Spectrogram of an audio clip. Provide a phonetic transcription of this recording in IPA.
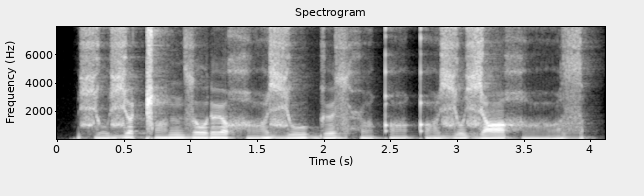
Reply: ɕ o̤ ʑ œ ǁ ɑ̤ n z o ɾ ʏ χ ɑ̤ ʑ u ɡ ʏ z ħ o̤ qʼ ɑ̤ qʼ ɑ̤ ʑ o ʑ ɑ χ ɑ̤ z

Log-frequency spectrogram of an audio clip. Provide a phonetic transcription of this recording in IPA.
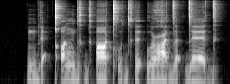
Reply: m b e ʔ qʼ ɑ ŋ ɡ ə ɡ ʔ ɑ kʼ u d ʔ ɘ ʔ u ʕ ɘ d ɜ ʔ d ɛ d

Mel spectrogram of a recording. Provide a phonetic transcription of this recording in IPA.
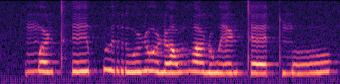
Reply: m ʌ ɳ tʰ e p ɯ r u ɳ o ɳ ʌ w ðˤ a ɳ w e ɳ t ɛ t m o

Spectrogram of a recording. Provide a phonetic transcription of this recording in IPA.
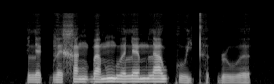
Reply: l ɛ˨˩ k̚ v ɛ˨˩˦ x a˧ ŋ ɓ a˧˥ m ŋ u˧ ə̯ l ɛ˧ m l a˧ w k u˨˩˦ j t̪ʰ ə˨˩ k̚ ɹ u˨˩ ə̯

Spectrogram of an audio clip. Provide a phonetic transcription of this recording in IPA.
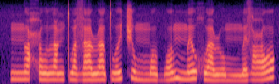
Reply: nː ʌ ħ o l ɑ ŋ tʷ ɑ z a ɹ a tʷ ʌ ɪ̯ t͡ʃ o mː ɔ ʊ̯ b ɔ l mː ɛ ʊ̯ χʷ a ɹ o mː ɛ z ʕ ɔ

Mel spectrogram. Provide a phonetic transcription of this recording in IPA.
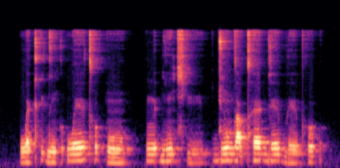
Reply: w ɛ˨ kʰ ḭ˦˨ d ĩ˨ k ʊ˦ ʔ w e˦ ɪ̯ tʰ ʊ˦ ʔ p ũ˨ | n ɪ˦ ʔ ɡ ĩ˦ t͡ɕʰ i˨ | d͡ʑ ũ˦ d a̰˦˨ ʊ̯ tʰ ɛ˦ ɡ e˦ ɪ̯ b e˨ ɪ̯ pʰ ʊ˦ ʔ

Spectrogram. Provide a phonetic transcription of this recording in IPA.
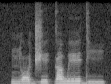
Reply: ɲ ɔ˦ d͡ʒ e˦ ɡ a˦ w eː˦ d i˦

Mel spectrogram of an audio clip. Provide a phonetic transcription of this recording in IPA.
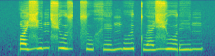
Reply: qʷ e˨ ʑ i̤˦ n ɕ u˦˨ z t͡s ṳ˨ x e̤˨ ŋ ṳ˦ ɪ̯ tʷ æ̤˨˦ ʑ u˦˨ ɾ i̤˦ n

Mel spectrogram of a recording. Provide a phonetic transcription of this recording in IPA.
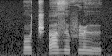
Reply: o t͡ʃʼ ɐ z ɨ f ɭ ɨ

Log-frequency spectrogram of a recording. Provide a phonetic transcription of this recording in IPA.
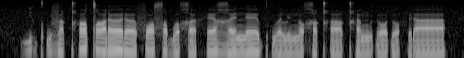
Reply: ɠ i kʷʼ ɘ v ɛ qʰ o tˤ ɛː ɾ ɐː ɾ ɐː f ɔ sˤ i b o χ ɐ h ɛː ʁ ɛ n ɛː kʷʼ ɐː l ɨ n ɔ χ ɐ qʰ ɐː qʰ ɛ ŋʷ ɘ ɗ ɔ ɗ ɔ h ɘ ɾ aː

